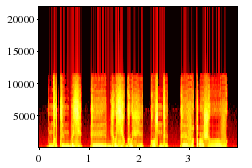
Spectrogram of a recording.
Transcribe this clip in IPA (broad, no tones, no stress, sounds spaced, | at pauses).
n d ɤ t ɪ n b ɛ zʲ e kː eː i̯ bʲ ɤ zʲ ɔ ɡ ə˞ u̯ fʲ eː kː ɔ s n d ɪː kː ɛ v ɛ qʼ ə˞ ʃ ɤː v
